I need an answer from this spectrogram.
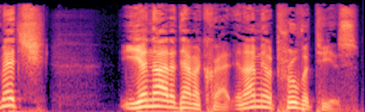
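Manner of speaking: a touch of New York cop's son from Queens; Queens accent. Retold or imitated. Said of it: "in his Queens accent".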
